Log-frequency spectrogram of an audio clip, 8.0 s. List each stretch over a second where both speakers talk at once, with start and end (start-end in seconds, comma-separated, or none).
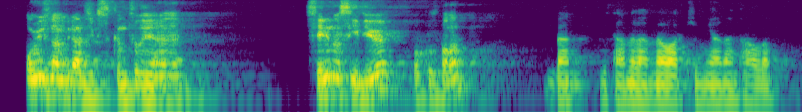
none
